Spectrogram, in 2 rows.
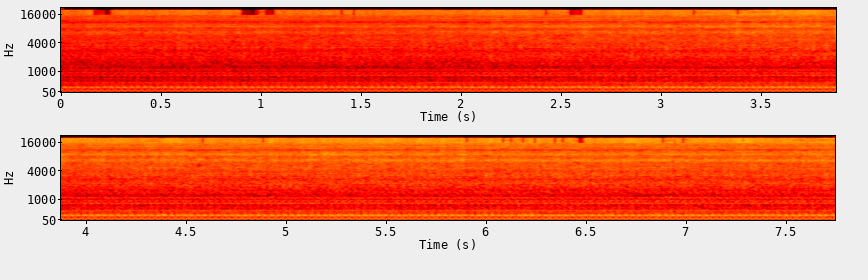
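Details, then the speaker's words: Kubota GL 7000 diesel generator after further governor adjustment, about 61 Hz under about 1.7 load: steady firm, even hum, no hunting or surging; holding correct speed under load. "okay so I tweaked it just a little bit more and I got to about 61 Herz which I think is good for a running State"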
